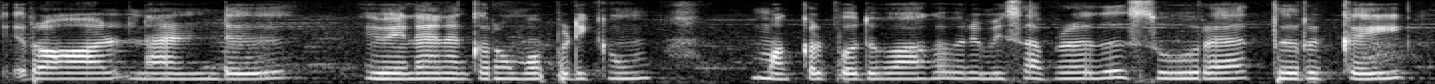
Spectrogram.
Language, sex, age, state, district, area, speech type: Tamil, female, 30-45, Tamil Nadu, Dharmapuri, urban, spontaneous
